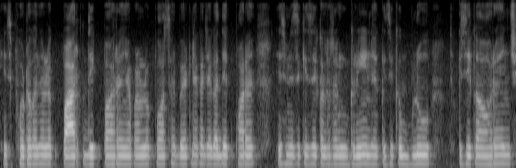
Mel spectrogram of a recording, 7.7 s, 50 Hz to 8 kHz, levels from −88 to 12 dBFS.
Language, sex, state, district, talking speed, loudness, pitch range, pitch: Hindi, male, Haryana, Rohtak, 265 wpm, -21 LUFS, 140-145 Hz, 145 Hz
